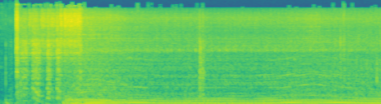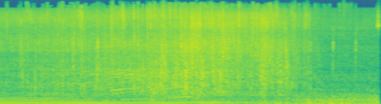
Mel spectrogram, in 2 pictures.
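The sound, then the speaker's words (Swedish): A car engine cranks and catches, then idles and revs steadily, a low harmonic rumble with shifting pitch as it pulls away, with faint background noise throughout. “Ja, hoppa in, det, det är lite eh, ostädat här. Det ska finnas säkerhetsbälte i alla fall.”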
